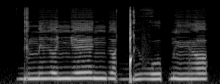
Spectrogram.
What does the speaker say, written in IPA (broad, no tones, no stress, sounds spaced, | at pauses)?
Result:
ɡʲ ə n iː ɐ̯ ɲ eː ŋ i ɐ̯ ɡ͡ǃ i v ʊ ɓ ĩ ɐ̯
